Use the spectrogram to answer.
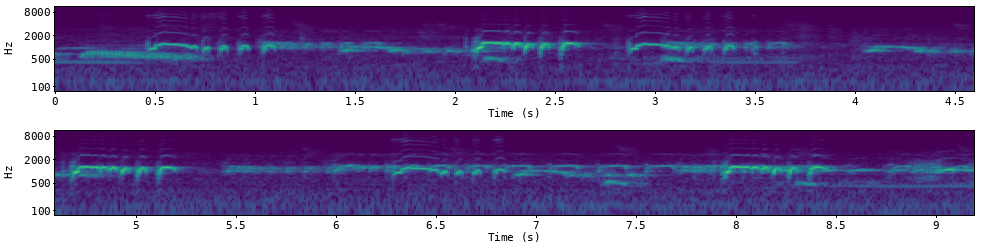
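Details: Local zebra doves, male and female, in a calling duet: repeated bursts of quick stuttering coos about every two seconds, linked by steady trilled notes that carry through.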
